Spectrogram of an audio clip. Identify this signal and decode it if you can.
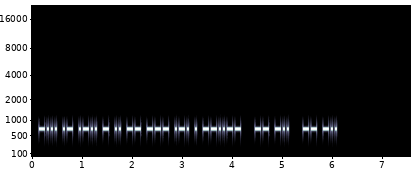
Morse code, heard as a keyed tone, about 30 wpm, 700 Hz. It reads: BALTIMORE, MD MD
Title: Practice QSO - Exchange 1 - Beginning - 30wpm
